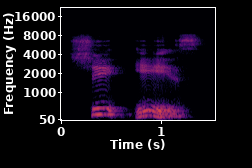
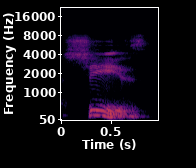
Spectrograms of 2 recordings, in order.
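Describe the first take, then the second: First: Two separate words are said in full. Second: The two words are joined into one syllable. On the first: "She is vira she's" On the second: "She is vira she's"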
